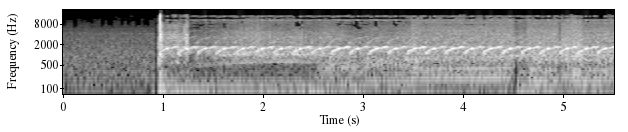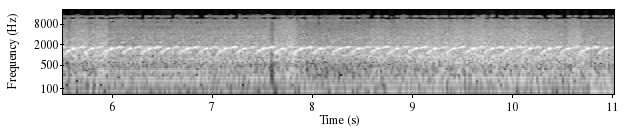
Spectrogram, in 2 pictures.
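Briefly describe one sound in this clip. A car engine revs and drives off.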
